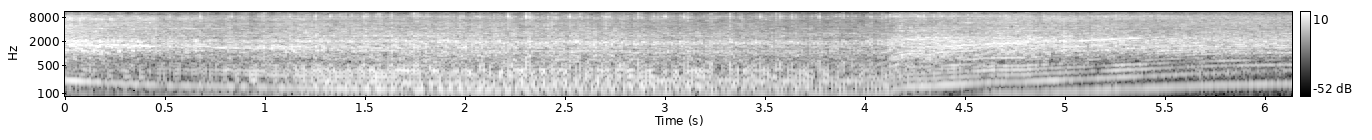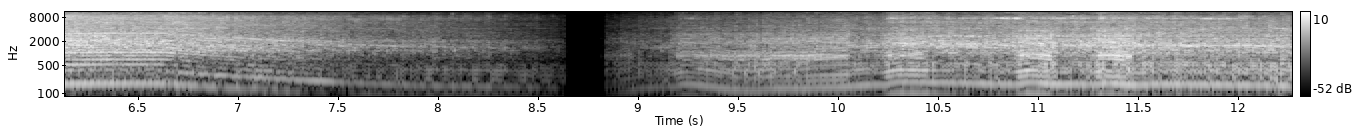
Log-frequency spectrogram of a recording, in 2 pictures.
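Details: Homelite 26cc hedge trimmer two-stroke after carburetor and fuel line service, warmed up and being tuned. It sags and surges, dipping almost to stalling and recovering, while the needle valves are opened more. Unstable running.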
